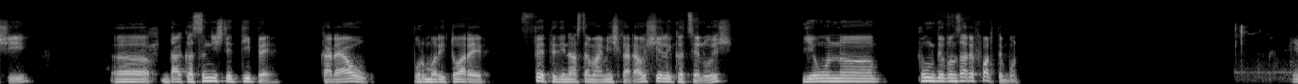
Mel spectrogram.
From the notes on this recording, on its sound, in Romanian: Conferinta Zoom Saptamanala EcomSchool.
